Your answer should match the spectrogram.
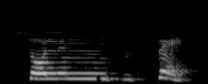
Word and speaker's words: Solntse: Solentse, ah, ¿verdad? Así se escribe S-O-L-N-T-S-E. Solentse, esa, ¿no?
